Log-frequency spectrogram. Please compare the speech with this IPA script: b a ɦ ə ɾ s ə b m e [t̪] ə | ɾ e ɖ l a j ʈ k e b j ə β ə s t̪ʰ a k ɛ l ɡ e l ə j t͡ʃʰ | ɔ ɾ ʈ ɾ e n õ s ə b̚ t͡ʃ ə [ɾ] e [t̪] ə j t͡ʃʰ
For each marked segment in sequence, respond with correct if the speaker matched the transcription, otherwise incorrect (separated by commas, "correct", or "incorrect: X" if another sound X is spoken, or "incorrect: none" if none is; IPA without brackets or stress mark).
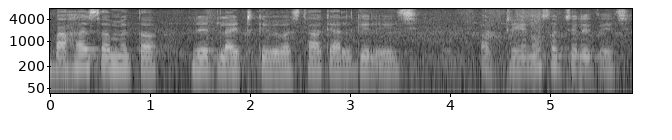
correct, incorrect: l, correct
